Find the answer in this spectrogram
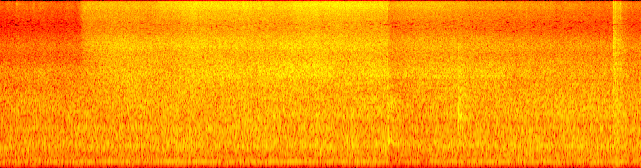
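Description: Steady hum and rush of air from a fan or air-conditioning unit, with a few faint knocks as a roast duck is handled on a wooden chopping block, about five seconds in and near the end.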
